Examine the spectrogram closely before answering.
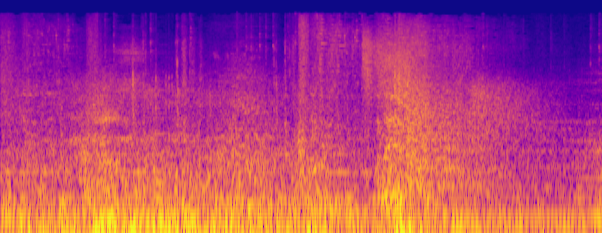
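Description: Magic spells crackle and whoosh in a fierce fight.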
